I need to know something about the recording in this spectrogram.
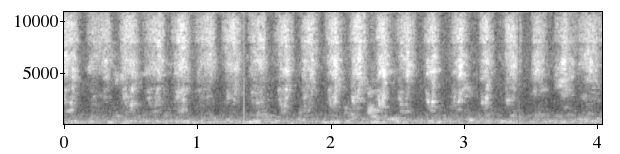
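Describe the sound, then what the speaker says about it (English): Two hands rubbing briskly together, a soft rhythmic rasping swish repeated quickly and evenly, close but quiet, alone with no talk. "Rub your hands together."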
